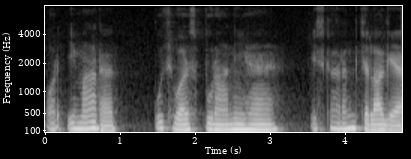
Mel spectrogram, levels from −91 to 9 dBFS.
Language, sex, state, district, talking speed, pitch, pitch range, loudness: Hindi, male, Jharkhand, Palamu, 125 wpm, 130 Hz, 120-140 Hz, -13 LUFS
